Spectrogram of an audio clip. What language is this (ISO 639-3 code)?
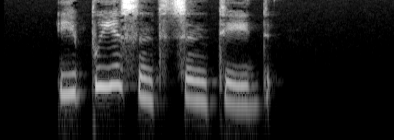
kab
